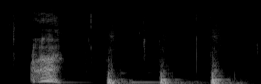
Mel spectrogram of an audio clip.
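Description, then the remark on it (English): Wet mouth sounds of someone chewing food, coming in four bursts about half a second apart, with low muffled throaty hums mixed in and no talking. “I'm still chewing.”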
